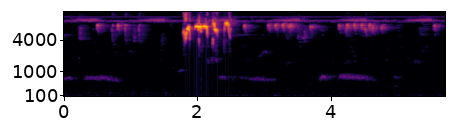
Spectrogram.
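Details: Lure sound for trapping blue-crowned hanging parrots: one loud cluster of sharp, piercing high squeaks around two seconds in, with quieter thin twittering notes scattered before and after.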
